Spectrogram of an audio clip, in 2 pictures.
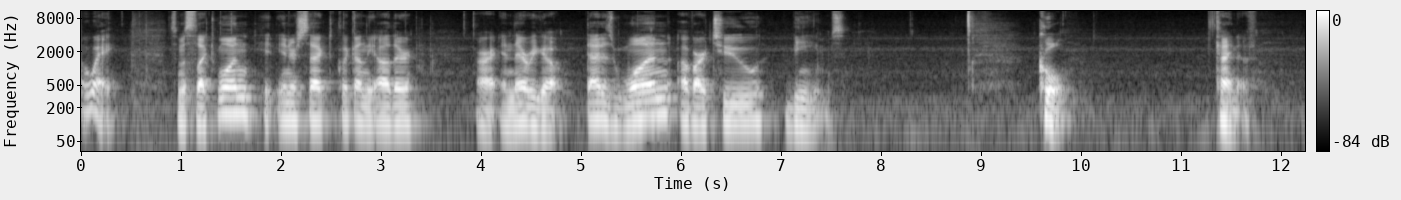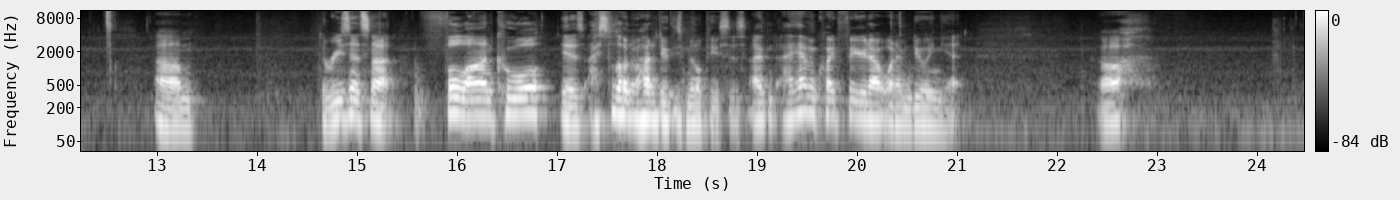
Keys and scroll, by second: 3.6 space, 15.2 m.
